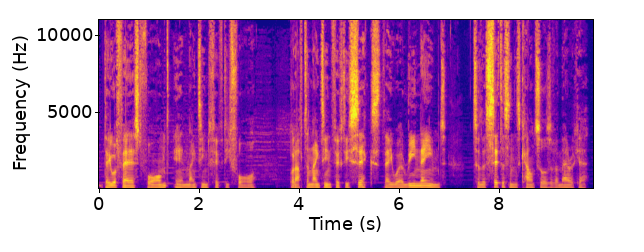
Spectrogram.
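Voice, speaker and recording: A man hosting a talk program, giving scripted commentary and reading from articles. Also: sits low. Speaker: host.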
